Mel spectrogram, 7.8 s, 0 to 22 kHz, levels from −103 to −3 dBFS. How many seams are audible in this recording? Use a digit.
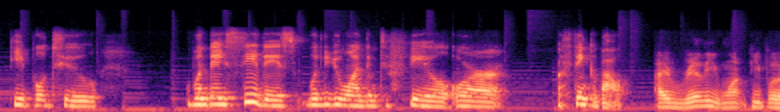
1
